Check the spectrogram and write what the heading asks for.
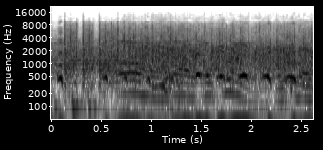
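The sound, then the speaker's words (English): A live audience applauds and cheers loudly and steadily, dense clapping filling the whole stretch with shouting voices rising through it, no pause or fade. “Make some noise.”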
